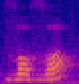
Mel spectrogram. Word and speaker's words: vovó: So, grandma in Portuguese would be vovó, and grandpa would be vovô.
